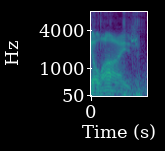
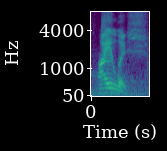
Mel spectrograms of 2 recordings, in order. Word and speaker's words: Eilish: So you'll see her name around other places and you'll go, oh, that's Billy Elijah. How is it meant to be pronounced? Eilish.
